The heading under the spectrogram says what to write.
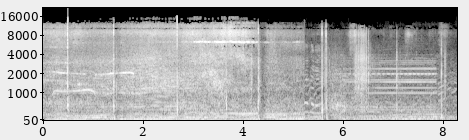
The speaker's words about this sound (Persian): با غروب آفتاب، زمانی که شب فضا را در این صحرای ریگی تاریک میسازد، تجمع تماشاچیان که همه مردان هستند به جشن آتش بازی و آتش افروزی مبدل میشود.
